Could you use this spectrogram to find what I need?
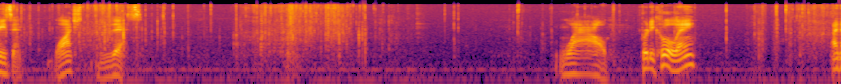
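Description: Plastic packaging crinkles and clicks under a pressing finger.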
